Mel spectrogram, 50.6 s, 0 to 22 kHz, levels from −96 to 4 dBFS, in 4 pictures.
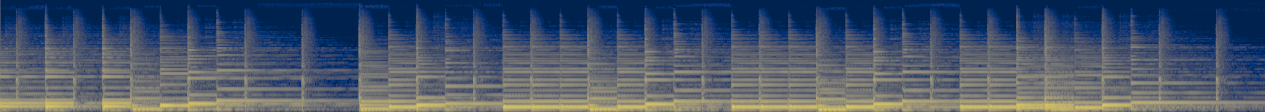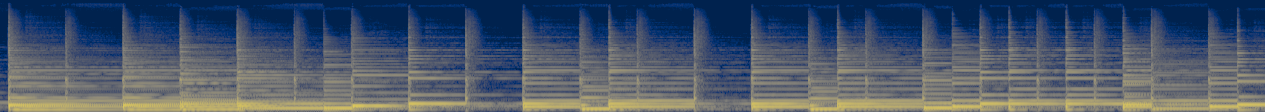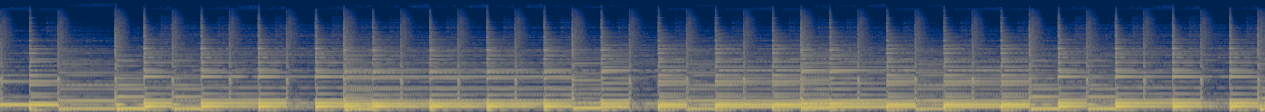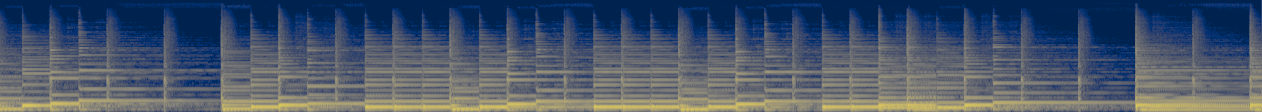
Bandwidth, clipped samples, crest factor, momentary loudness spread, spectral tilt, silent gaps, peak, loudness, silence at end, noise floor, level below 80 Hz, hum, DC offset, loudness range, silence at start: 10 kHz; under 0.1%; 16 dB; 10 LU; -8 dB/octave; none; -2 dBFS; -18 LUFS; 0 s; -42 dBFS; -54 dBFS; none; under 0.1%; 3 LU; 0 s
